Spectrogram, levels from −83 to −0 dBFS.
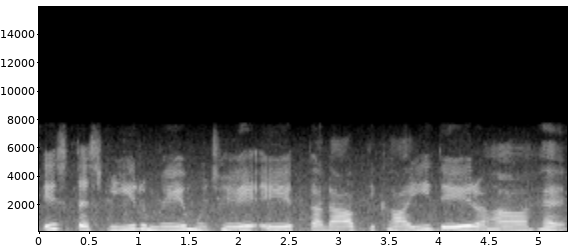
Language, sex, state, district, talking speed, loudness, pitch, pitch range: Hindi, female, Madhya Pradesh, Katni, 115 wpm, -14 LUFS, 225 Hz, 215-250 Hz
